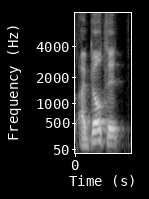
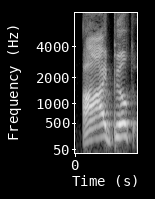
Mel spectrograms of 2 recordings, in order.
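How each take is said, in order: First: Said in the usual way. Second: "I" drawn out, high and loud; stress on I. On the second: Real, not acted. Builder catches himself taking all the credit, heavy stress on "I". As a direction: punch "I" loudly, pitch raised, then break off. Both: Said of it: "no, we built it".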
